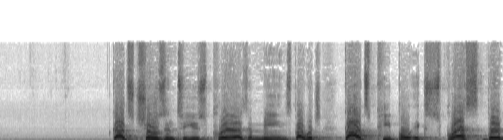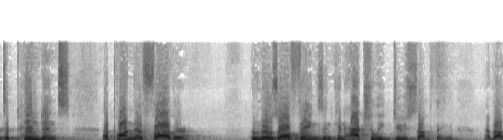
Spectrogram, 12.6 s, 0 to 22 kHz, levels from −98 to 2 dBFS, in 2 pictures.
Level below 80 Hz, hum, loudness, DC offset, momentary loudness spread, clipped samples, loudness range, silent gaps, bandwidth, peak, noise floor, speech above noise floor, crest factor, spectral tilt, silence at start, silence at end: -52 dBFS; 60 Hz at -50 dBFS; -18 LUFS; under 0.1%; 10 LU; under 0.1%; 1 LU; none; 15.5 kHz; -6 dBFS; -53 dBFS; 36 dB; 14 dB; -5.5 dB/octave; 1.4 s; 0 s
